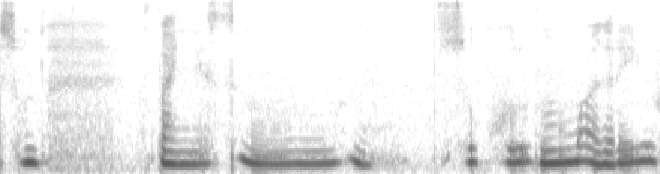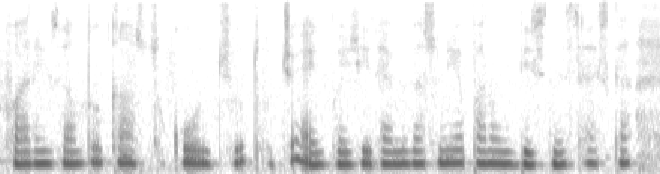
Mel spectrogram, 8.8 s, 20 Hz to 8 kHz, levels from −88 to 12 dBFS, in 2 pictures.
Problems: constant background noise, low volume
